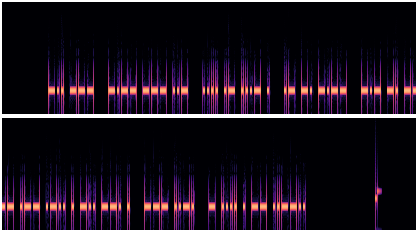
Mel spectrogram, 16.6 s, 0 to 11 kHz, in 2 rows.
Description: Morse code, heard as a keyed tone, about 28 wpm, 700 Hz. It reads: DO YOU HAVE ANY KNOWLEDGE OF THEM?
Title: Sentences from Top 600 Words 28wpm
